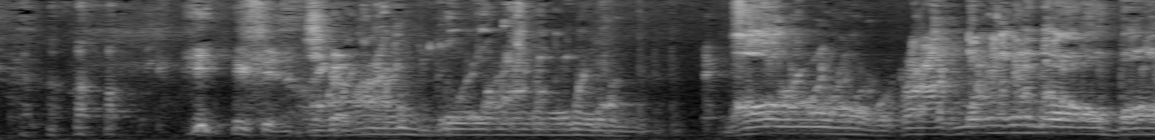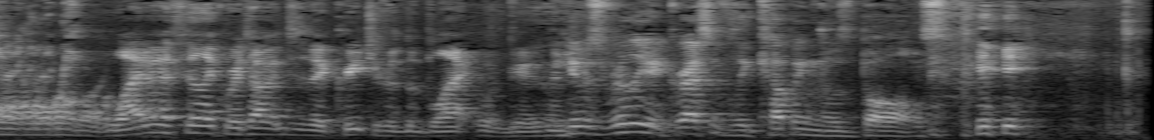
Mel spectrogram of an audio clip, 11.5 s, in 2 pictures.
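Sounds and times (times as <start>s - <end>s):
speech: 0.4s - 11.2s
voice imitating gargling for a character: 1.4s - 6.6s.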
